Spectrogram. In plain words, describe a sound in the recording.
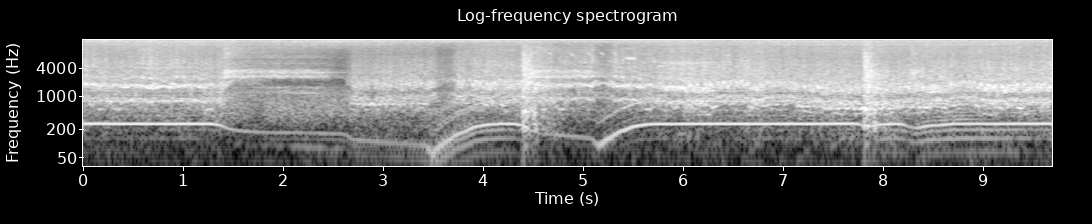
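A car engine revs high, drops and climbs again as gears shift.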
